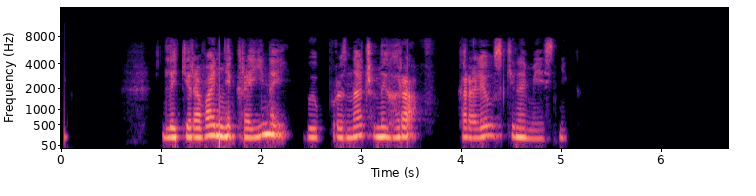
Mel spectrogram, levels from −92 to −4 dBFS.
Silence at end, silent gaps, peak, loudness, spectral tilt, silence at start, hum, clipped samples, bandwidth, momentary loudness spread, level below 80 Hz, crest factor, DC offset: 1.65 s; 0.14-0.59 s, 0.91-0.95 s, 2.33-2.43 s, 3.80-3.97 s; -8 dBFS; -25 LUFS; -5 dB/octave; 0.05 s; none; under 0.1%; 8 kHz; 14 LU; -58 dBFS; 20 dB; under 0.1%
